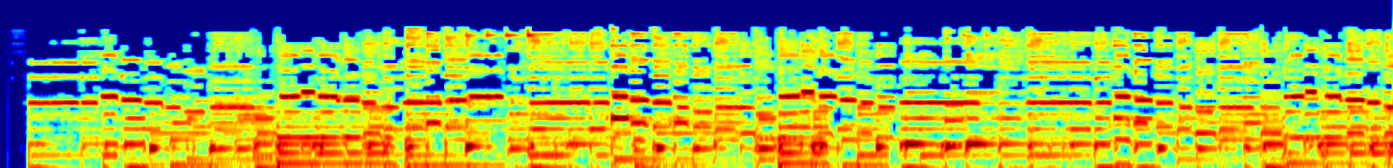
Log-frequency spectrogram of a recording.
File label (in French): valse tordue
